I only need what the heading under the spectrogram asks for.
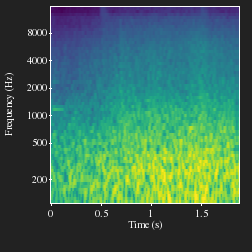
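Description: Strong North Sea wind on the coast of Essex, England, at 14:00, where 48 offshore wind turbines generate power, roars steadily against the microphone, mixed with a broad wash of surf, a loud continuous rush with no voices present.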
